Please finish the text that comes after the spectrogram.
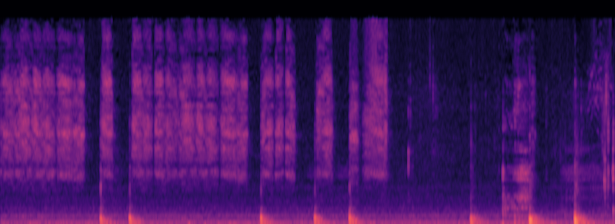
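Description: Chalk or marker writing on a board during a maths lesson, a series of short scratchy strokes in irregular bursts, close and fairly clear over quiet room noise.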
